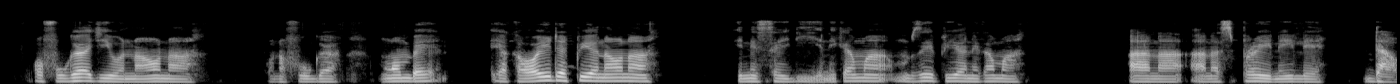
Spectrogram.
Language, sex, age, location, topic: Swahili, male, 18-24, Wajir, agriculture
